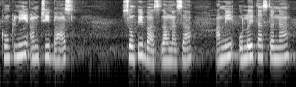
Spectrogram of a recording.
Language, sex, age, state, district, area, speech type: Goan Konkani, female, 60+, Goa, Sanguem, rural, spontaneous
